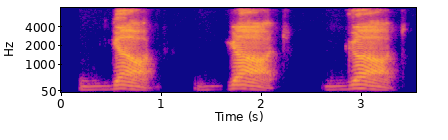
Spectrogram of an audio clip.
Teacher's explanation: no es una a abierta hacia delante no es una a frontal es una a retrocedido en nuestra boca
